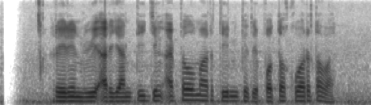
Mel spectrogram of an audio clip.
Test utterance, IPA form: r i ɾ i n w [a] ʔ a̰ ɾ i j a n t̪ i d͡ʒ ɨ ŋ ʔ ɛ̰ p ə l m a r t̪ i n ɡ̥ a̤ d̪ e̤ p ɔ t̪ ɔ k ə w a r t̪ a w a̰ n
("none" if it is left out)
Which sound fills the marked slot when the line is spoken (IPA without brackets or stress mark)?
i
